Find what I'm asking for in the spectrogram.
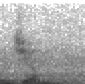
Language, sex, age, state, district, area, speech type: Tamil, female, 30-45, Tamil Nadu, Pudukkottai, urban, read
